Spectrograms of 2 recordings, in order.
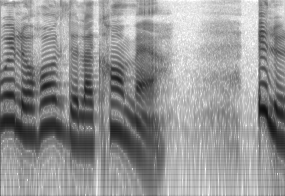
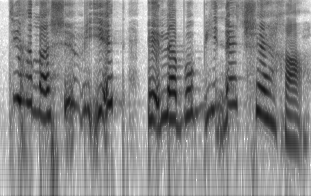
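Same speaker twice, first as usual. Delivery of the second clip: put-on higher, gentle old lady; grandmother's voice; 9 semitones higher than usual. A narrator's reading. Grandmother in bed telling the visitor to come in. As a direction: tell her how to open the door kindly. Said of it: "lui a dit la grand-mère".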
